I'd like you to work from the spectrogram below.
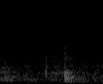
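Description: Chalk or marker strokes on a board during a classroom lesson, a few faint, short scratchy marks in quick succession, quiet and close.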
